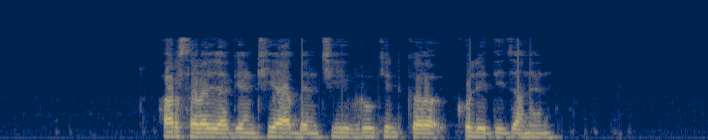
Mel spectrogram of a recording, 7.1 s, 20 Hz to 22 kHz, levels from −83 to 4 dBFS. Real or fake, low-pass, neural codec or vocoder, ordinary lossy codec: real; 7.2 kHz; none; MP3, 64 kbps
